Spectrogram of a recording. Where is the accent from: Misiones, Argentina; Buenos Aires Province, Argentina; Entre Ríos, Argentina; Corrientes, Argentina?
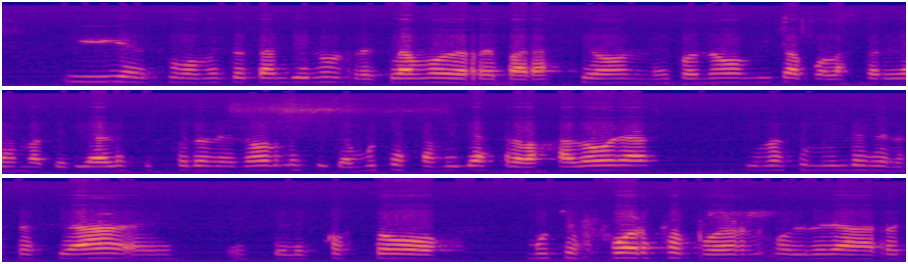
Buenos Aires Province, Argentina; La Plata; Yo soy del barrio de La Loma, así que es un barrio que fue muy afectado por la inundación del 2 y 3 de abril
